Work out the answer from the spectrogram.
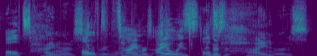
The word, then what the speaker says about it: Alzheimer's: those of you at home how is it pronounced it's Alzheimer's everyone timr I always altimers z alz h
